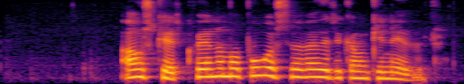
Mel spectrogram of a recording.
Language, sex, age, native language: Icelandic, female, 50-59, Icelandic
